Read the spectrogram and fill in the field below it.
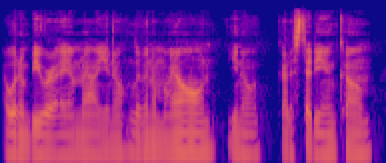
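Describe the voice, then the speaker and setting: A man's voice: lowish voice, quick pace, clean tone, no room sound. A young man from Las Vegas, a musician guest on a podcast, telling stories loosely with lots of fillers. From Las Vegas, USA. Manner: relaxed, loose, filler-heavy storytelling. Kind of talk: casual interview chat. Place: podcast studio. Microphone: dynamic studio mic.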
